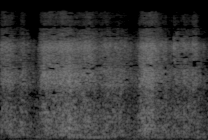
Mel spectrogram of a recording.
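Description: Soft rustling of clear plastic garment bags being handled, swelling twice as a bagged clothing set is pulled out.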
